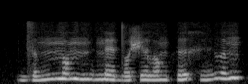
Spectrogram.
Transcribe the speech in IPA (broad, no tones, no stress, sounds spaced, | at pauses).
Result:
d͡z ə ŋ nː ɔ nː ɛ̤ ŋ ɛ d ɔ ʃ ɘ l ɔ ŋ h ɘ x ɛ̤ ð ə ŋ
